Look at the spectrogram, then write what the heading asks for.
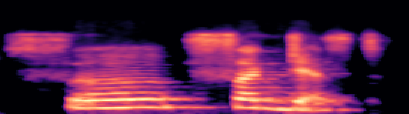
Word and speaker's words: suggest: very good so this the first sound is g the second sound is ja like j so we have that same thing happening where the first one go the second one ju like just like just the word just right saw just so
